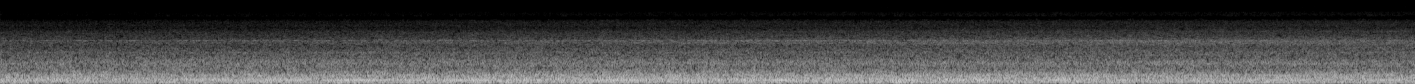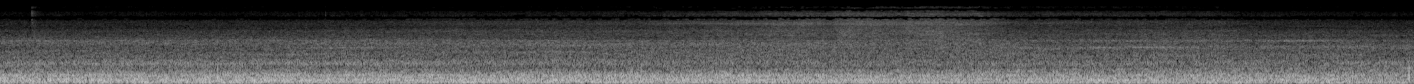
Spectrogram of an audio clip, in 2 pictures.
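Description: Shinkansen train at a station platform: a steady rumble and low hum of the train, with a higher whine rising over it about three quarters of the way through.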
